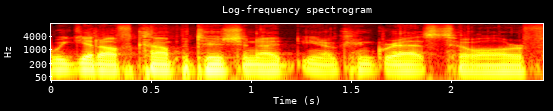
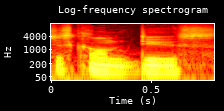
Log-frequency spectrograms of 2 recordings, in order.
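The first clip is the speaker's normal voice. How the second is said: ordinary delivery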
